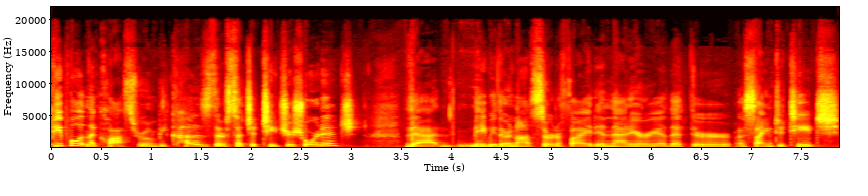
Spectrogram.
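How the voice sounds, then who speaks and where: With an American accent, a woman talks in an unremarkable speaking voice at medium pitch, keeping a moderate pace and ordinary pitch variation. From South Phoenix, Arizona. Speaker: educator and political candidate. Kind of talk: interview.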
